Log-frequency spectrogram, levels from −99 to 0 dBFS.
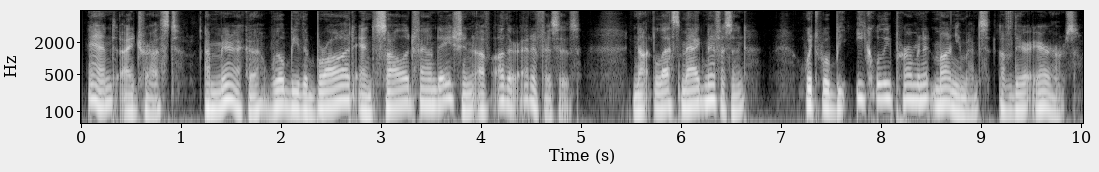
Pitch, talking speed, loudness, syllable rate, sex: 120 Hz, 155 wpm, -18 LUFS, 5.5 syllables/s, male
